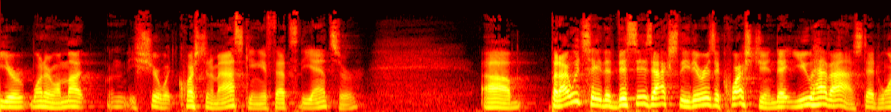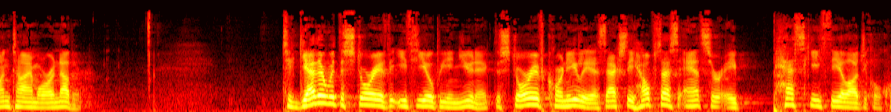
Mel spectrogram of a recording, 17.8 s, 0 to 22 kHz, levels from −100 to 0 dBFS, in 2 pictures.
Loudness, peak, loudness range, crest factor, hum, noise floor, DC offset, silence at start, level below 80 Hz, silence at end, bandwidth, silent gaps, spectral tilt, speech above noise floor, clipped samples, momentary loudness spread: -22 LUFS; -2 dBFS; 8 LU; 20 dB; none; -65 dBFS; under 0.1%; 0 s; -56 dBFS; 0 s; 15 kHz; none; -5.5 dB/octave; 44 dB; under 0.1%; 12 LU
